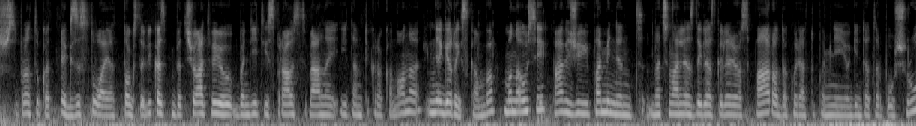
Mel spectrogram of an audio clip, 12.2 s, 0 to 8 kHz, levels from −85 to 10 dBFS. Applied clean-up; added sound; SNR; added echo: none; Thunder; 6 dB; none.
